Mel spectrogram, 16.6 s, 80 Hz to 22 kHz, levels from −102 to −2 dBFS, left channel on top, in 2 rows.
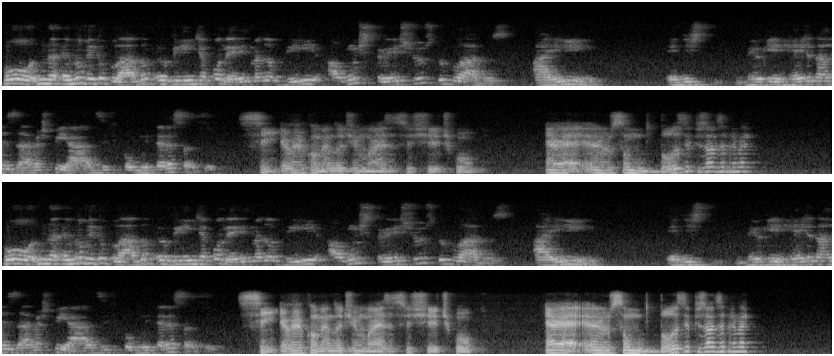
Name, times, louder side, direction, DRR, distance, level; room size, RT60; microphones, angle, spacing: voice 1, 0.0-5.0 5.3-6.0 6.6-10.4, left 2 dB, 35° left, 1.1 m, -36 dB
voice 2, 10.7-13.0 13.7-15.8, right 6 dB, 70° right, 0.3 m, -31 dB
3.7 x 2.1 x 2.6 m
head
